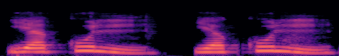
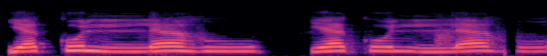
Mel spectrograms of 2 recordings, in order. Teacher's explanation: نون کا ساؤنڈ بالکل نہیں نکالنا ہے. کاف سے سیدھا ہمیں لام پر چلے جانا ہے. یکل، یکل، نون یکن نہیں، نون آنا نہیں چاہیے. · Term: مرجنگ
